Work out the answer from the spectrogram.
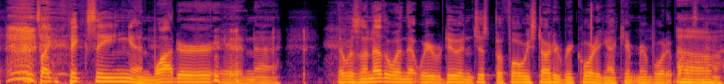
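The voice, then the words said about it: East Texas accent. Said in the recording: “I really hear the accent when I put the headphones on ... we need that East Texas flavor in the show”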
